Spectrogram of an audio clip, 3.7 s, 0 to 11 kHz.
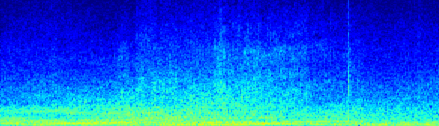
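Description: Field of GT4 race cars on track in a sim racing game at Okayama, dense loud engine drone with several overlapping revving notes and gear changes, close and continuous, no talk.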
